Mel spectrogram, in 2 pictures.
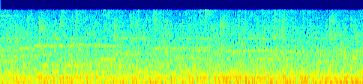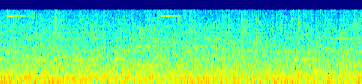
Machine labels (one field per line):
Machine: pump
